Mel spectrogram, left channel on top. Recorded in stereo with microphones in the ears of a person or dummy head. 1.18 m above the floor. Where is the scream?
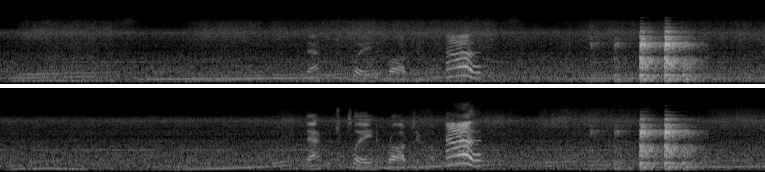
60° right (ahead or behind).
